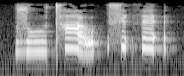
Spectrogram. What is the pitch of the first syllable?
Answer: low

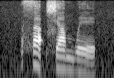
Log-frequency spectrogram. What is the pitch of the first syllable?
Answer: high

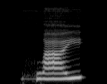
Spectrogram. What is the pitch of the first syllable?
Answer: rising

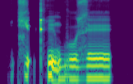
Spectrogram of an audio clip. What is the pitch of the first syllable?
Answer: high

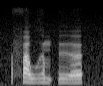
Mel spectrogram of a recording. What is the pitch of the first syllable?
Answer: low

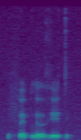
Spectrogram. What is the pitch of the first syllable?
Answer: falling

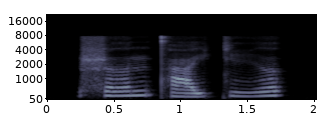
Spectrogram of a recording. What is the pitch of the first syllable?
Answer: rising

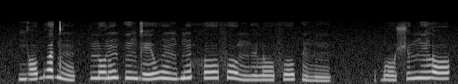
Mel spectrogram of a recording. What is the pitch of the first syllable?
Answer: rising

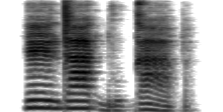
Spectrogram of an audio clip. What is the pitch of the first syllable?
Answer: high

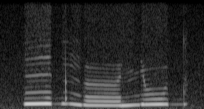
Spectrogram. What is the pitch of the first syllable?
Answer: high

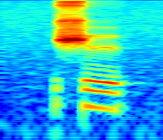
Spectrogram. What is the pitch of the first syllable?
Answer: low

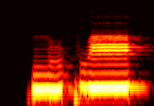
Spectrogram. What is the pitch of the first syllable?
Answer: rising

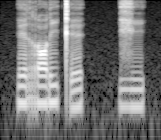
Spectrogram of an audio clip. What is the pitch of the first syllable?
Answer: high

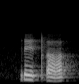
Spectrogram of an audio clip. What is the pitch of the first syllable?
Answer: falling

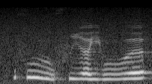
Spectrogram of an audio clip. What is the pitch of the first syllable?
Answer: falling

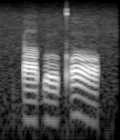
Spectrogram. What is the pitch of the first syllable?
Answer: low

